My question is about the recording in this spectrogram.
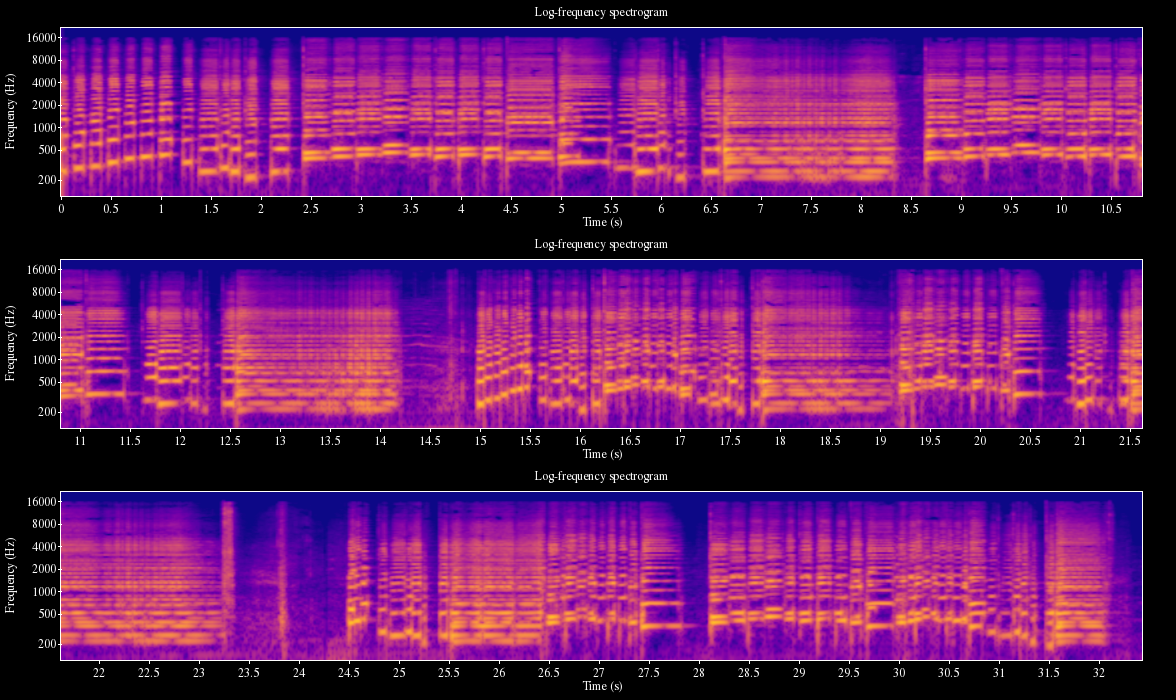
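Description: Gabbanelli button accordion in F playing a short ornament (adorno) phrase again and again: quick runs of notes that rise and fall, each phrase broken off by a brief pause before the next.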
